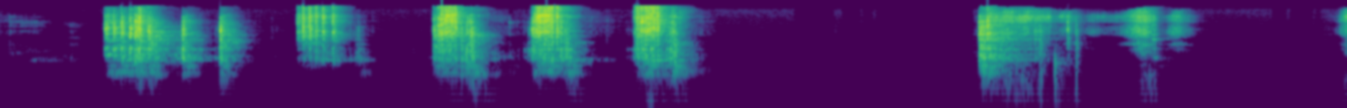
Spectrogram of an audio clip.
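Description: Nylock nuts and flange bolts on a motorcycle headlight bucket are tightened in a run of short, close ratcheting bursts separated by pauses, with a second cluster of clicks after a longer gap.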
